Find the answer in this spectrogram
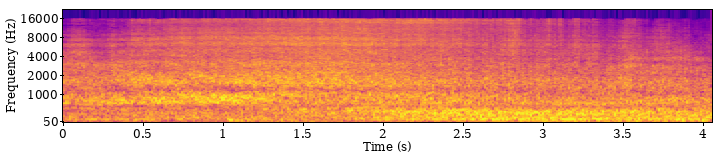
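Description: Fighter jet taking off on afterburner: a steady, rushing jet-engine noise that grows a little louder over the first second and then holds.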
